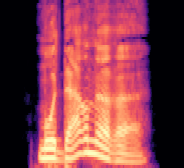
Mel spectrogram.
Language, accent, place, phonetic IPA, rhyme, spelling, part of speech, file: German, Germany, Berlin, [moˈdɛʁnəʁə], -ɛʁnəʁə, modernere, adjective, De-modernere.ogg
- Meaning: inflection of modern: 1. strong/mixed nominative/accusative feminine singular comparative degree 2. strong nominative/accusative plural comparative degree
